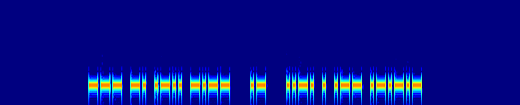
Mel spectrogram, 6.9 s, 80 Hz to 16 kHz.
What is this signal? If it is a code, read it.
Morse code, heard as a keyed tone, about 30 wpm, 700 Hz. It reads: ONLY A FEW.
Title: Sentences from Top 1000 Words - Review Part 1 - 30wpm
